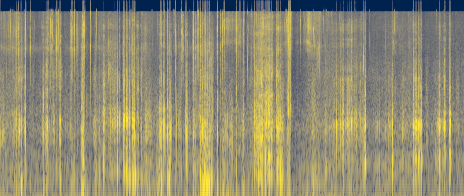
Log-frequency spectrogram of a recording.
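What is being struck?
Nylon scouring pad on foam sponge.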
